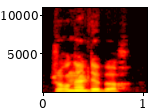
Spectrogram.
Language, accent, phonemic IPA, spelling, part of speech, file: French, France, /ʒuʁ.nal də bɔʁ/, journal de bord, noun, LL-Q150 (fra)-journal de bord.wav
- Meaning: logbook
